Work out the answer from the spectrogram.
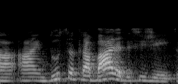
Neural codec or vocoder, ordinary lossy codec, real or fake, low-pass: none; none; real; 5.4 kHz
